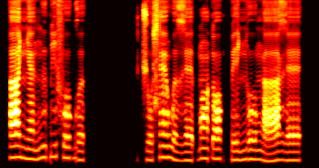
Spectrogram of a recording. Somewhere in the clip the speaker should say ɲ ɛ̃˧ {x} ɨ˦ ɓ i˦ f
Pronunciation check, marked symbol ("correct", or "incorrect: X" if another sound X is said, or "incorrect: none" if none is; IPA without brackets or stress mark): incorrect: ŋ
